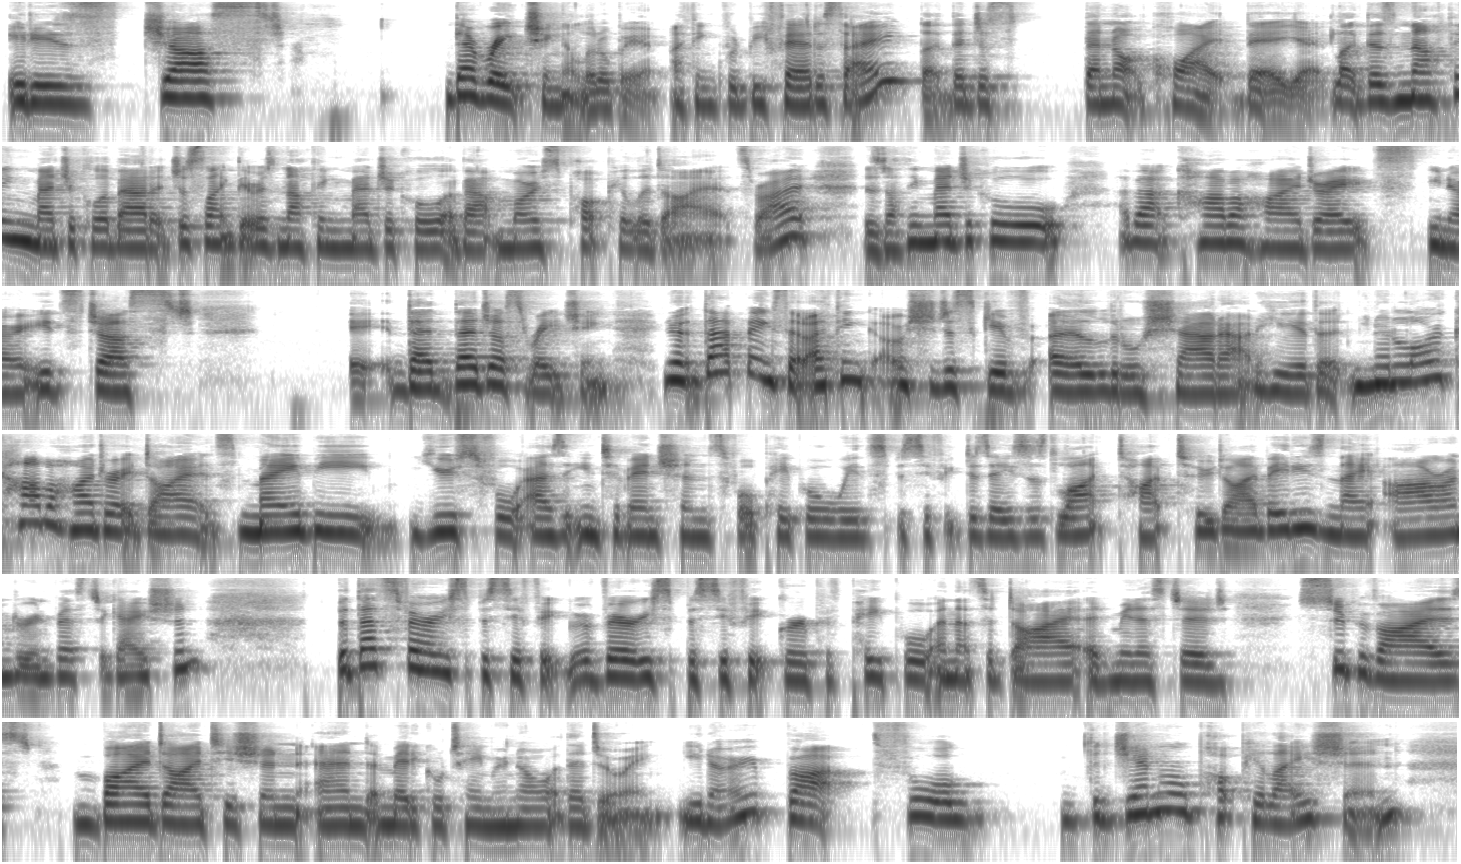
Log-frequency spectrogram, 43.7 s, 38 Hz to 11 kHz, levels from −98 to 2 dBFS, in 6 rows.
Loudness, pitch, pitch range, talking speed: -28 LUFS, 195 Hz, 175-225 Hz, 175 wpm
